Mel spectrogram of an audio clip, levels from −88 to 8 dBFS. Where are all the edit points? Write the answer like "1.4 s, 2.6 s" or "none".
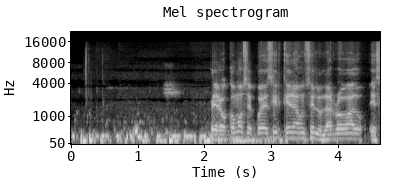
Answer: none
